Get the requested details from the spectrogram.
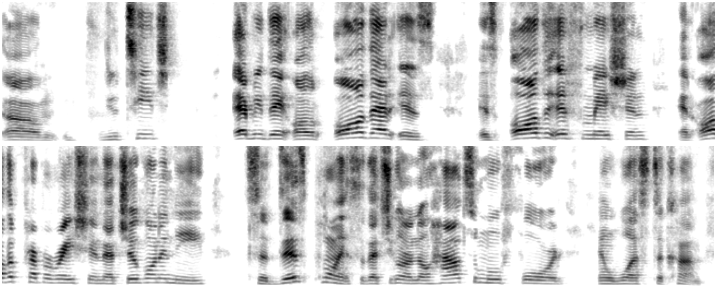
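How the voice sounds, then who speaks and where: A man's voice: high voice, pushed and bright, no echo. A man hosting a live stream, giving earnest, repetitive, faith-based encouragement to viewers. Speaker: livestream host. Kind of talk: motivational live-stream talk.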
